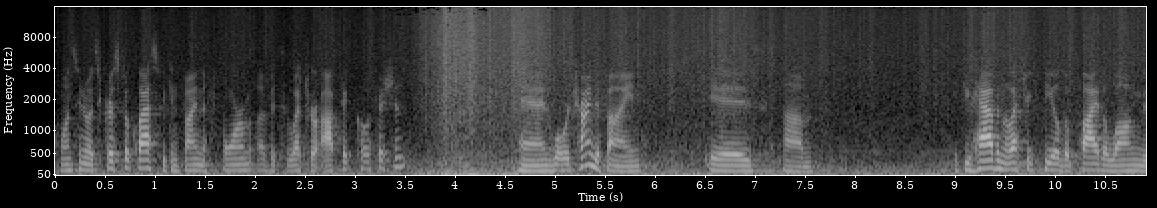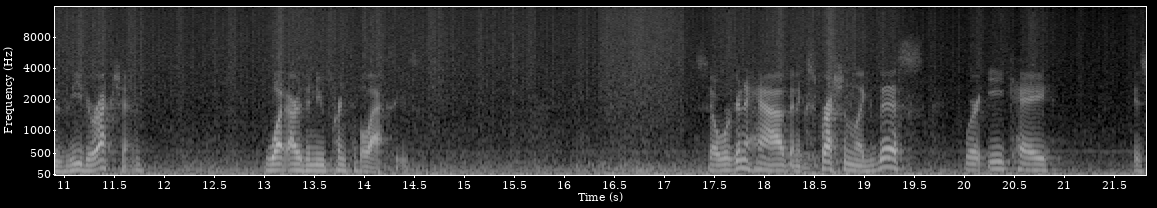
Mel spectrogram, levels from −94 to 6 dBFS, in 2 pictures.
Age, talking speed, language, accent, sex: 30-49, 145 wpm, English, American, male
